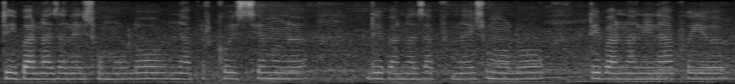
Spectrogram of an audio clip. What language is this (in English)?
Bodo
